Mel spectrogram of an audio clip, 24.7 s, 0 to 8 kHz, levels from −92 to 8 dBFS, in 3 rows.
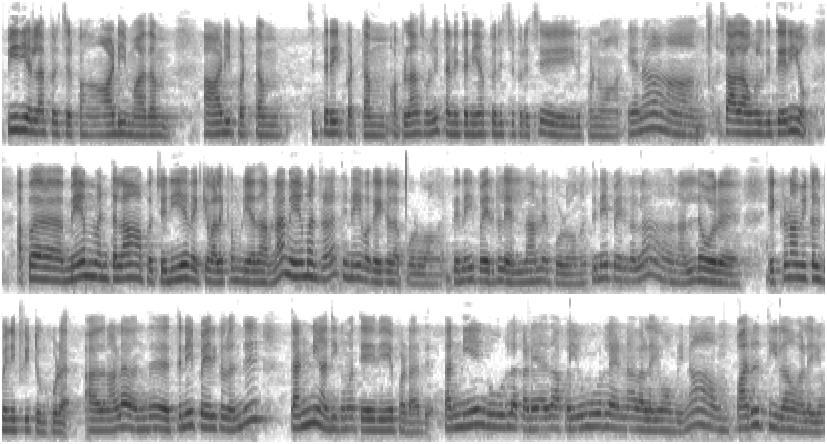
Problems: none marked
